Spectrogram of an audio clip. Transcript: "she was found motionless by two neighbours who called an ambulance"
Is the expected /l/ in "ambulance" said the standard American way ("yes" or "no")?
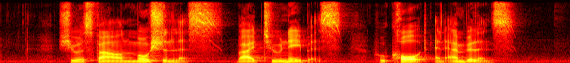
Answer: yes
